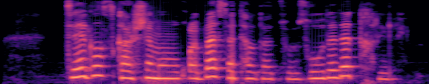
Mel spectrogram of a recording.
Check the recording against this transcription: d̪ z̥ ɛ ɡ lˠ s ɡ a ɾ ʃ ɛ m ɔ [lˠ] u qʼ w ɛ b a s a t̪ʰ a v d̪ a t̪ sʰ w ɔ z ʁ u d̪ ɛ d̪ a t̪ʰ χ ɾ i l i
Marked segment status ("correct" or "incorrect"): incorrect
